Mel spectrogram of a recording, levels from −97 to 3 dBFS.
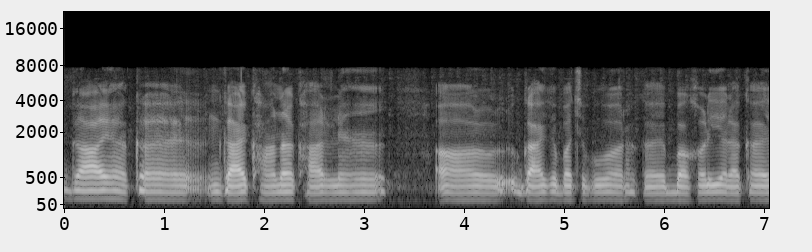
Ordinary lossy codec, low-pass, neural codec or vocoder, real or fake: none; none; none; real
